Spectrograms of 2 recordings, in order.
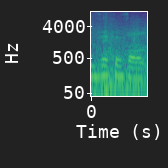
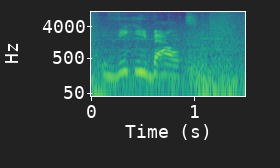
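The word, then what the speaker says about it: Vikavolt: I was showing you Vicavolt, you goon. I'll even pronounce him wrong. Vicky Valt.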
